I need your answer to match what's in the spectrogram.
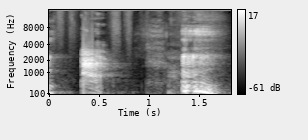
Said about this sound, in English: Let me try this one. Clear my throat.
